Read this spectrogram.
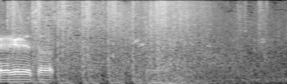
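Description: A weapon fires in rapid bursts.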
